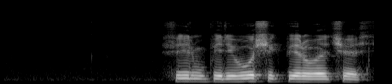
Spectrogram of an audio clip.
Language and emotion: Russian, neutral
